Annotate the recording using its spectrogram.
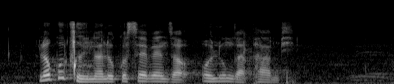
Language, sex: Zulu, male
